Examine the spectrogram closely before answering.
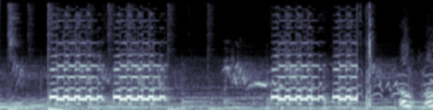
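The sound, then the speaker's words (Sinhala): A landline telephone rings in a home, giving four bright, trilling electronic bursts in two pairs with a short gap between the pairs. The ringing is loud and sits over a low background. “ප්‍රසල් ධාරගේ ගෙදර land phone එකට call එකක් ගත්තේ”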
